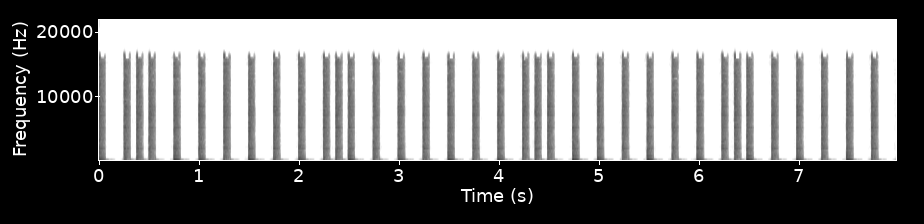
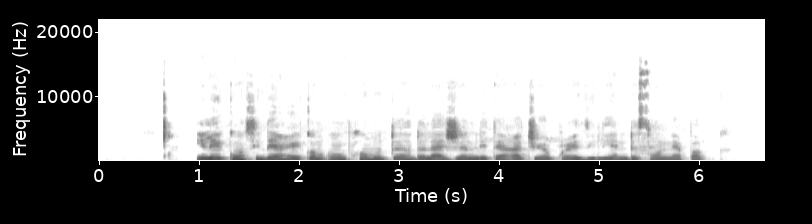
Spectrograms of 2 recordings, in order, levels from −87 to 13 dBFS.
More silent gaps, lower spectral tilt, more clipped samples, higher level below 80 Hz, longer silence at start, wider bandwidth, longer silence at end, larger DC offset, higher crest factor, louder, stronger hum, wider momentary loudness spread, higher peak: neither; second, -2 dB/octave vs -5.5 dB/octave; neither; first, -42 dBFS vs -78 dBFS; second, 0 s vs 0.65 s; first, 17.5 kHz vs 14.5 kHz; second, 0.2 s vs 0.6 s; neither; about the same, 22 dB vs 20 dB; first, -21 LUFS vs -32 LUFS; neither; second, 4 LU vs 11 LU; first, 0 dBFS vs -12 dBFS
